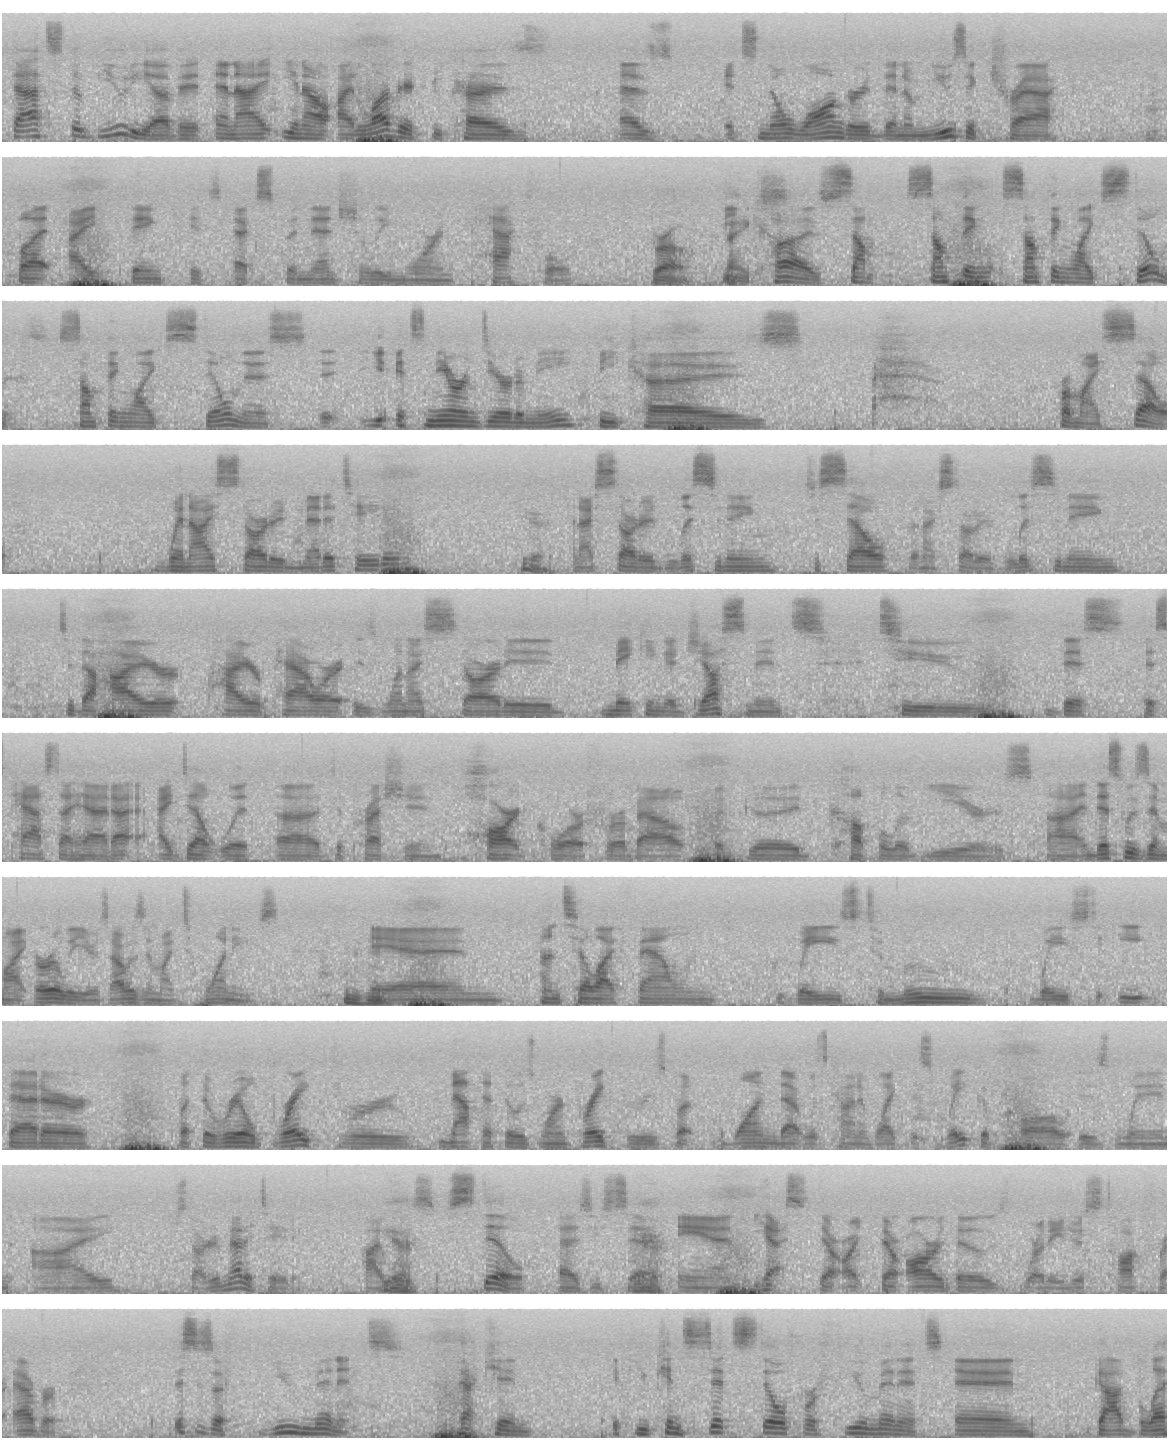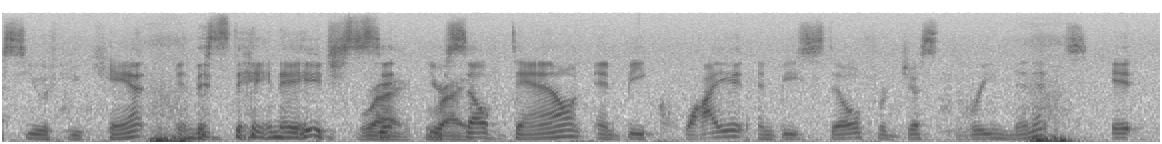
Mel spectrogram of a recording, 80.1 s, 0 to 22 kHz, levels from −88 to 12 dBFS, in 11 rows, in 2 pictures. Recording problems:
hiss; loud; throughout; 8 dB below the speech

